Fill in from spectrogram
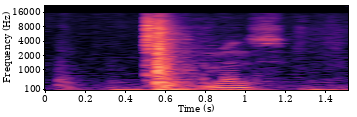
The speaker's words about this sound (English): Someone just opened your door. Oh no, it was just a little bit open, and then I heard a little bit of jar.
